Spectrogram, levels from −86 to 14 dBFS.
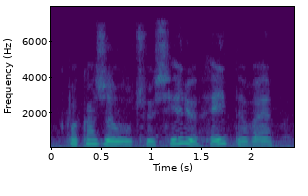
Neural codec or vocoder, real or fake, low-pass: vocoder, 44.1 kHz, 128 mel bands, Pupu-Vocoder; fake; 7.2 kHz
